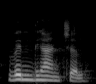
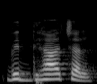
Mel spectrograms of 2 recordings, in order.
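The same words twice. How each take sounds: First: विंध्यांचल with n before chal; corrected pronunciation. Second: विंध्याचल without a nasal before chal; wrong pronunciation. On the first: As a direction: model विंध्यांचल as vindhyaan-chal. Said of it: "क्या होगा?". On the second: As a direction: demonstrate विंध्याचल as vi-dhyaa-chal. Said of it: "नहीं, क्या होगा?". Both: Shown as a demonstration.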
